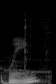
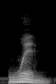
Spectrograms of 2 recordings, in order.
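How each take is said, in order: First: The name is said with its Vietnamese sounds. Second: The name sounds like the English word win. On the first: "in Vietnamese, I say Wing, where there is no N" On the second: "like W I N"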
